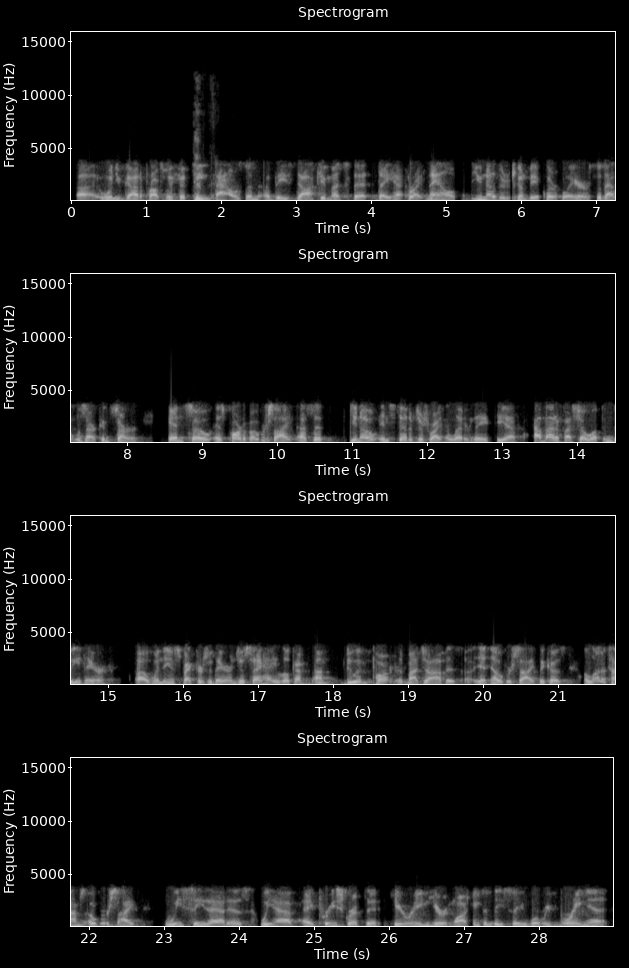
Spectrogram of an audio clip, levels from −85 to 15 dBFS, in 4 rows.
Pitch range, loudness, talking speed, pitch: 120-155 Hz, -25 LUFS, 210 wpm, 140 Hz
